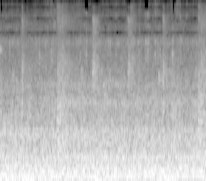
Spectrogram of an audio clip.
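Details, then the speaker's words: Kenmore HE washer on heavy duty, final spin at near top speed, lid lock bypassed: steady even high-speed hum with gurgling drain pump, no knocks or scraping; spinning and draining properly. "But you can see it's spinning nice and fast. It's getting all the water out of that drain there, you can hear that."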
